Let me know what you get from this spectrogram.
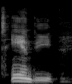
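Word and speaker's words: Thandie: um Tandy Newton I believe her name is pronounced Tandy even though it looks like it's fandy uh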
